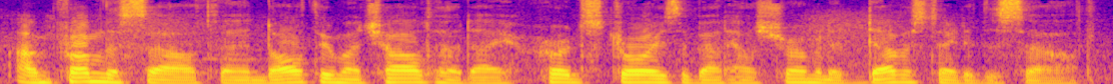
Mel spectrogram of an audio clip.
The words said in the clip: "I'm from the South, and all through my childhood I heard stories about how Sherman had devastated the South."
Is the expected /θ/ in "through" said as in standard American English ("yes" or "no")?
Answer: yes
